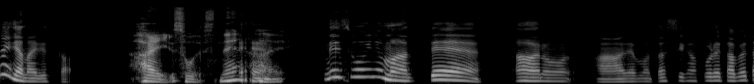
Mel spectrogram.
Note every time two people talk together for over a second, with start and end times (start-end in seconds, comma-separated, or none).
none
